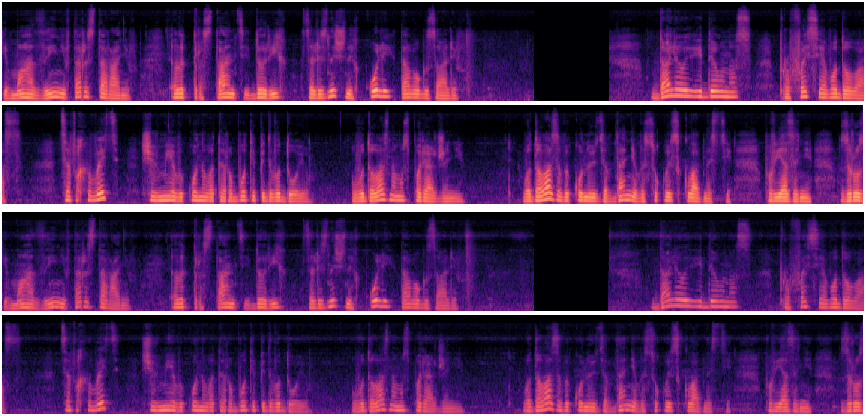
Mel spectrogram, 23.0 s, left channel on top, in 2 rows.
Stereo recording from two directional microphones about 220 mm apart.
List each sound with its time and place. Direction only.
0.0 s speech: 30° left (ahead or behind)
8.2 s speech: 40° left (ahead or behind)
